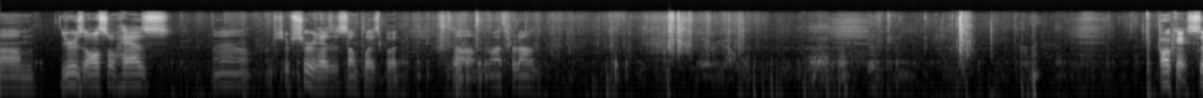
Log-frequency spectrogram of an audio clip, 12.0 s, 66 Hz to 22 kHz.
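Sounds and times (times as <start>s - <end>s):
faint handling noise: 1.8s - 11.9s.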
